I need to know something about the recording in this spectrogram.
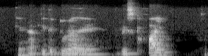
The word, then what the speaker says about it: RISC-V: bien a fondo, que es la arquitectura de RISC-V, se pronuncia.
